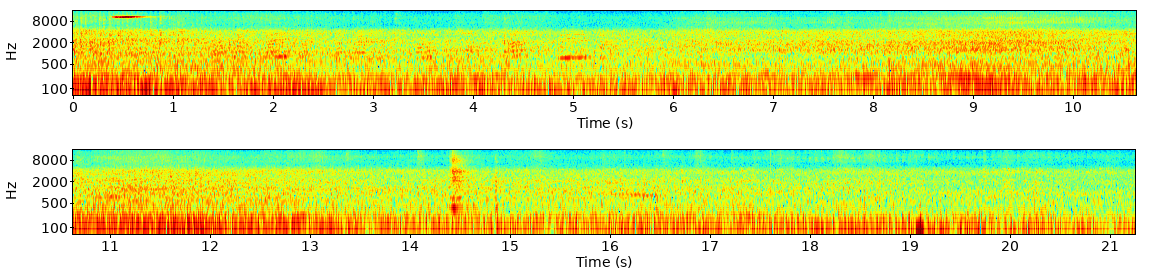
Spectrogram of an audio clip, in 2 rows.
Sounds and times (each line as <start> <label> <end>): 0.0 traffic sound 21.2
